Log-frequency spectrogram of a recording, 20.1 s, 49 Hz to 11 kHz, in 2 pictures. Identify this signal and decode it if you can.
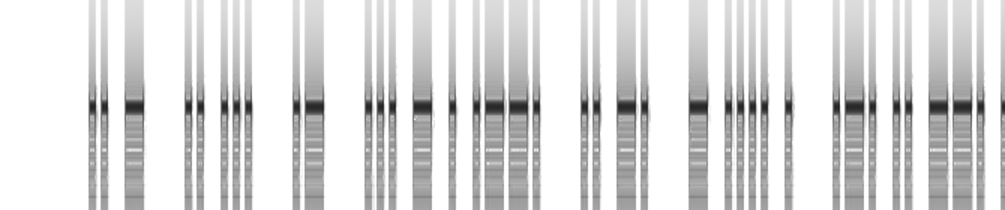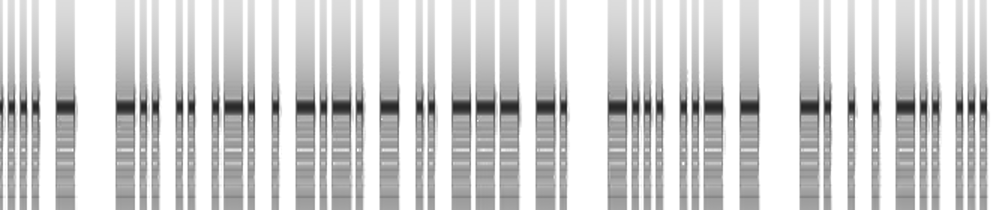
Morse code, heard as a keyed tone, about 19 wpm, 700 Hz. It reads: IT IS A STEP IN THE RIGHT DIRECTION BUT NEEDS
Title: Sentences with 8-Word Phrases - Spoken Beginning - 20wpm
